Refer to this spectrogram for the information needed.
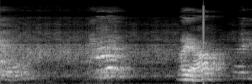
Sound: child's voice

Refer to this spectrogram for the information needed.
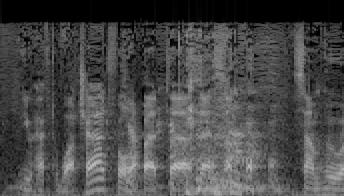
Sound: laughter

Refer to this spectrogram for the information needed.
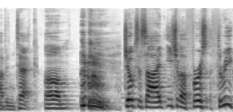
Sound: clears throat

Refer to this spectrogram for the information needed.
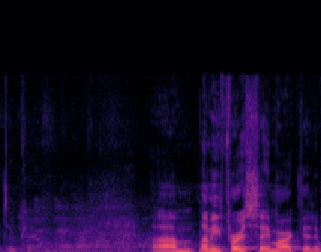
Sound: audience laughing

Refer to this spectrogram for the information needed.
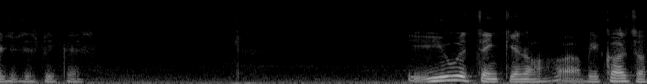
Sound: pauses for 3 seconds

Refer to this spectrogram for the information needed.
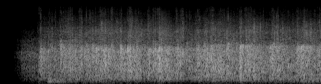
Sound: applause

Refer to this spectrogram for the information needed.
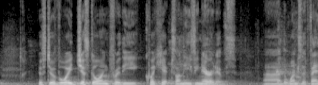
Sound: cough

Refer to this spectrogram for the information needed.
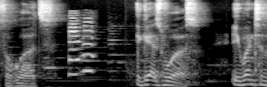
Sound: horn honking

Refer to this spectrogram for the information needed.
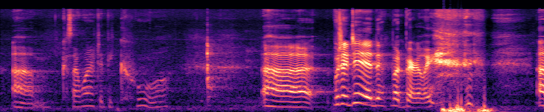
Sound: laughs

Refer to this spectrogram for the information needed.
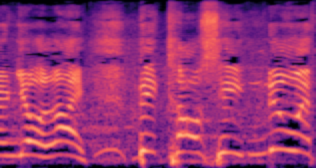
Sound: audience applauding

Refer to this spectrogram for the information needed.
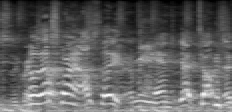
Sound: laughing

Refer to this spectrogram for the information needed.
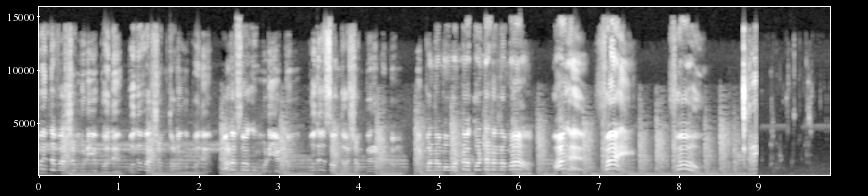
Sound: radio playing

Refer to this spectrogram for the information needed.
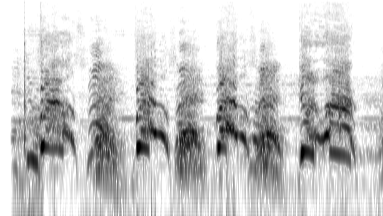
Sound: chanting

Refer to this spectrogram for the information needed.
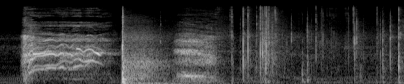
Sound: laughing

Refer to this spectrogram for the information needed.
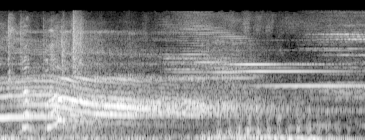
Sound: screaming in slow motion

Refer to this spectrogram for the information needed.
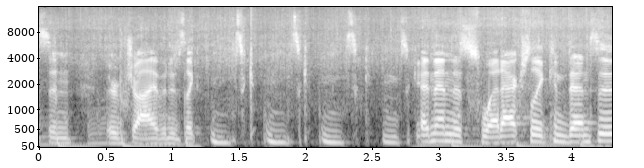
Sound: imitates rave

